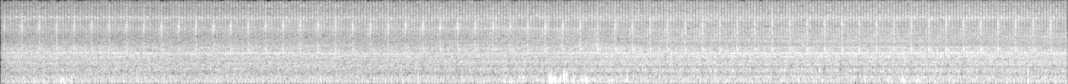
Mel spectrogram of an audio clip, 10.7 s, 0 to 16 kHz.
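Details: 2007 BMW X5 E70 3.0si at cold idle with a light, steady top-end ticking from the hydraulic lifters; suspected causes are wrong-spec oil, long oil change intervals and short trips, fixed by warming up, holding 3000 rpm and highway driving.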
